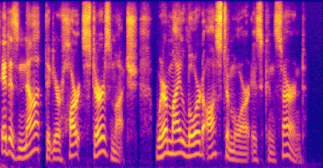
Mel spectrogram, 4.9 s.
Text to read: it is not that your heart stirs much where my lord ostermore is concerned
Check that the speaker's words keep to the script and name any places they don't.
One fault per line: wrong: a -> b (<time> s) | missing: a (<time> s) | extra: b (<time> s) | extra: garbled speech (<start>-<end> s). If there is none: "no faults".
no faults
